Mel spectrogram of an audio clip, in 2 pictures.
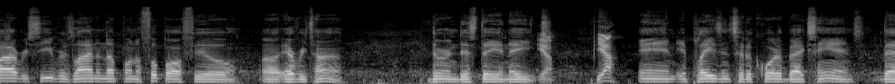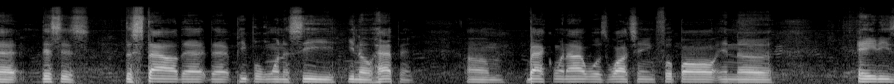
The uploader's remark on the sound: live from the Palm Beach Kennel Club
